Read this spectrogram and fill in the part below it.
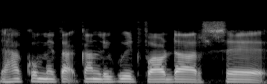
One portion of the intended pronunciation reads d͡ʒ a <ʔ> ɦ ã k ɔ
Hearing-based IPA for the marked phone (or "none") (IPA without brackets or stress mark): none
